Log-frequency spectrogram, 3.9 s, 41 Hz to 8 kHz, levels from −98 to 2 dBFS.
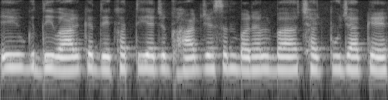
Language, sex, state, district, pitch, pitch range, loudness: Bhojpuri, female, Uttar Pradesh, Gorakhpur, 210 Hz, 200-215 Hz, -16 LUFS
